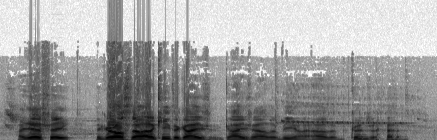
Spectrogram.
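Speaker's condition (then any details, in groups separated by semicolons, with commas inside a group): Deafness; unsure of microphone volume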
